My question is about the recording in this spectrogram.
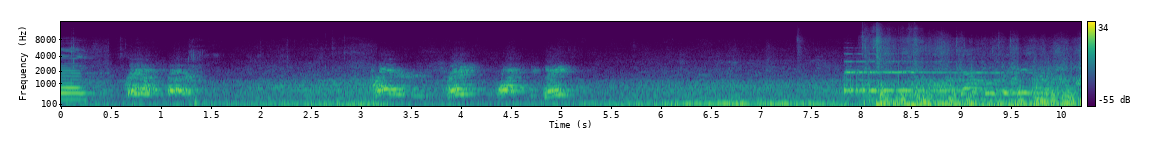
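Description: BMX race start from the rider's helmet: short voice calls over the gate speaker, then about eight seconds in an electronic start tone sounds, the gate drops and the bike rolls down the start ramp in a rising rush of wind and tyre noise.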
